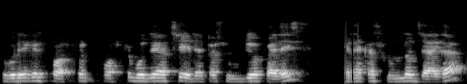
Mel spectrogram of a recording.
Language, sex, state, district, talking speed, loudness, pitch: Bengali, male, West Bengal, Kolkata, 190 wpm, -15 LUFS, 155 Hz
